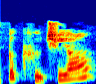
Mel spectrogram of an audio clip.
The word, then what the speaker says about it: bakuchiol: And it is a natural ingredient known as bakuchiol, which I'll spell, but it's B-A-K-U-C-H-I-O-L. So bakuchiol, just because it doesn't necessarily sound how it's spelled.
